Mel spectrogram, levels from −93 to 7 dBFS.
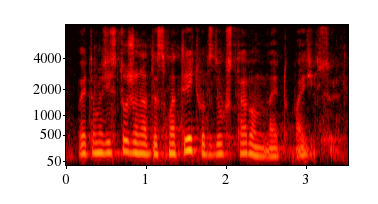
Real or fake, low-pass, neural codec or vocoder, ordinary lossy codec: fake; none; codec, 16 kHz, 4 kbps, FunCodec, trained on Chinese and English, 50 frames a second; none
